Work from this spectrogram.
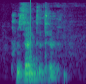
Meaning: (adjective) 1. Presenting, or able to represent, an idea in the mind 2. Of a benefice, or the advowsons, tithes, etc., associated with a benefice: that a patron has the right to present
- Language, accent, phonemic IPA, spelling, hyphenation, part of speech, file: English, Southern England, /pɹɪˈzɛntətɪv/, presentative, pre‧sent‧at‧ive, adjective / noun, LL-Q1860 (eng)-presentative.wav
